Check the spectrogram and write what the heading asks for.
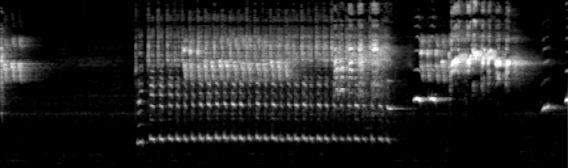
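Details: Leafbird singing on a recording for training other songbirds: after a quiet start, a long, rich, buzzy note pulses for almost four seconds, followed by varied whistles and high buzzy bursts.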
